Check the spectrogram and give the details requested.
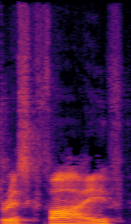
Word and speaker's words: RISC-V: the fifth incarnation and notice it's risk five even though it's spelled with a v uh it's a roman numeral risk one and risk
